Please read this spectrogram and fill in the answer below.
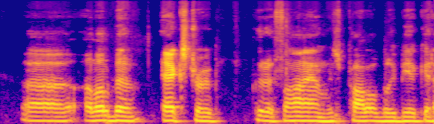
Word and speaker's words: glutathione: uh let's let's go ahead and talk about glutathione is that how you pronounce that Dad yes now why is it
